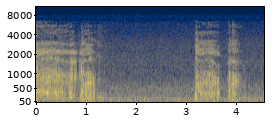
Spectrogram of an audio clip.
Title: A men coughing during a sleep rush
